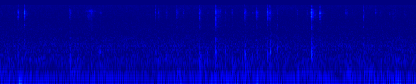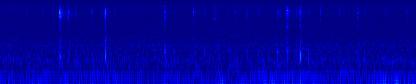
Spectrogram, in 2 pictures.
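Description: Faint, irregular key clicks of typing on a computer keyboard.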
